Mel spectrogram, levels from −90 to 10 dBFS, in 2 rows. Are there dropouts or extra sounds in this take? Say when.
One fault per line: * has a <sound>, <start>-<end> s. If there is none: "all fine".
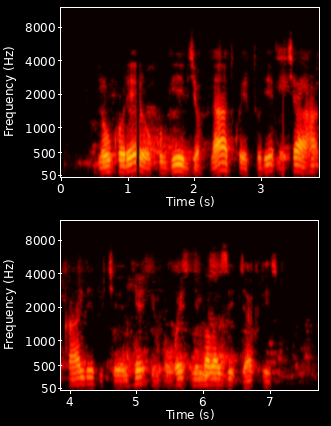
* has a dropout, 1.1-1.2 s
